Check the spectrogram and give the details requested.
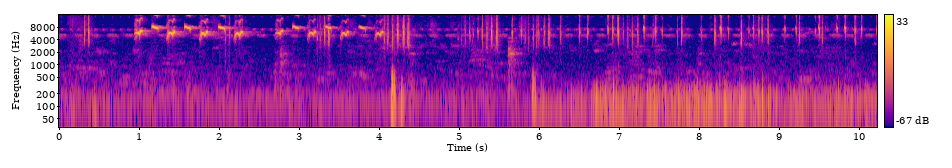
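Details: Flowerpecker singing two quick runs of high, thin, evenly spaced slurred notes, followed by scattered faint ticks and a low murmuring background.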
